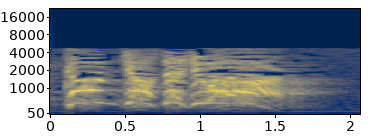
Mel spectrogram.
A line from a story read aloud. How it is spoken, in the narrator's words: the preacher shouted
